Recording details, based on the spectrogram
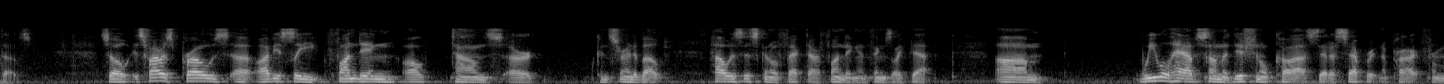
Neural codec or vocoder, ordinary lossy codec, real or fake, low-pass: none; MP3, 32 kbps; real; 5.4 kHz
